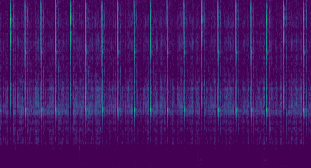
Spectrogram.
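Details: A weak old cricket indoors at night gives thin, sharp high chirps, roughly four per second, evenly spaced but quiet, over faint low household background noise.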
